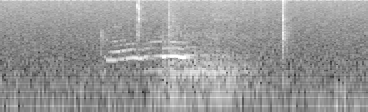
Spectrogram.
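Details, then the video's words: Pet cat, female, vocalizing territorially at another cat spotted in the backyard; a rising, wailing yowl swelling into a rough growl, with a few sharp clicks and a quiet room behind. "Cat gets territorial"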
